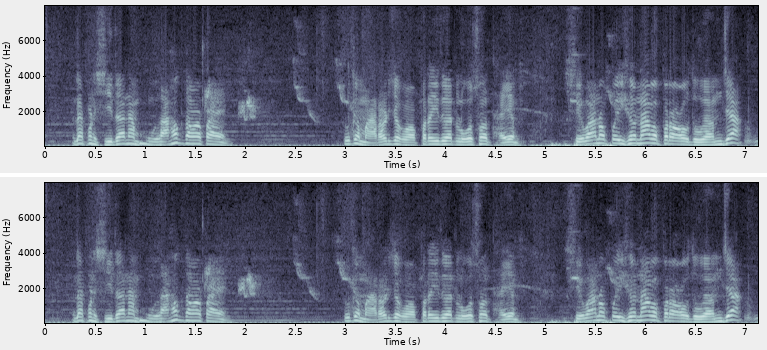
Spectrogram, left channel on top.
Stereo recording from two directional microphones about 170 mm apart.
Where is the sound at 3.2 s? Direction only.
35° left (ahead or behind).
